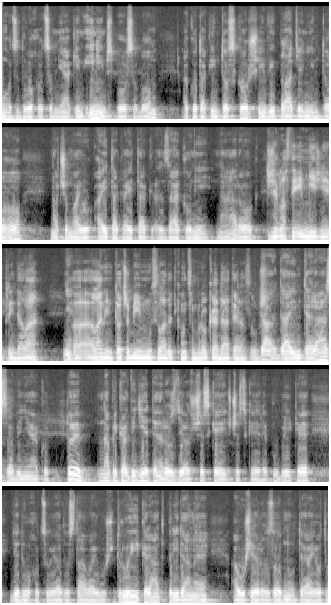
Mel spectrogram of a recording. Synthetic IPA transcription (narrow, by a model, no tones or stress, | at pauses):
ʊɔd͡zzd̪ʊɔxɔt̪t͡sɔmɲɛakiːmʔiniːmspʊɔsɔbɔm | akɔt̪akiːmt̪ɔskɔɾʃiːmʋiplacɛɲiːmt̪ɔɦɔ | nat͡ʃɔmajuːʔajt̪aɡajt̪aɡzaːkɔninaːɾɔkt͡ʃiʒɛʋlasɲɛimɲid͡ʒɲɛpɾid̪ala | ɲɛlɛnimt̪ɔt͡ʃɔbiːmːusɛlad̪ackɔnt͡sɔmɾɔkad̪aːt̪ɛɾazṵdʃd̪ad̪aːimt̪ɛɾasabiɲɛakɔt̪ɔjɛnapɾiːklad̪ʋiɟɪɛt̪ɛnɾɔzɟɪɛlft͡ʃɛskɛjft͡ʃɛskɛjɾɛpublikɛ | ɡɟɛd̪ʊɔxɔt̪̚t͡sɔʋɪad̪ɔst̪aːʋajuːuʒd̪ɾuɦiːkɾaːt̪pɾid̪anɛː | ʔauʒjɛɾɔzɦɔd̪nut̪ɛːajɔt̪ɔm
